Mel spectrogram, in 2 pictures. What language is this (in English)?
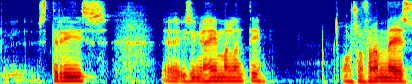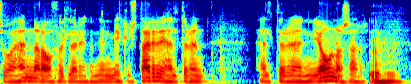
Icelandic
